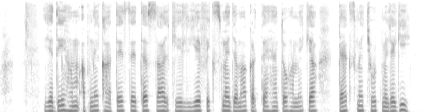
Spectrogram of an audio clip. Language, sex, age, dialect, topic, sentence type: Hindi, female, 18-24, Garhwali, banking, question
